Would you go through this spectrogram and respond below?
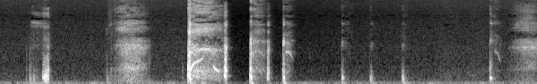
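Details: A girl coughing repeatedly in short, separate bursts, with a few softer breaths between them.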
